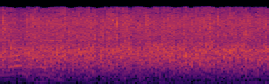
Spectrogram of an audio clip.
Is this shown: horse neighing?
no

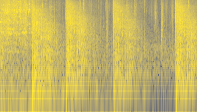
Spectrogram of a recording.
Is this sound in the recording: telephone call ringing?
no

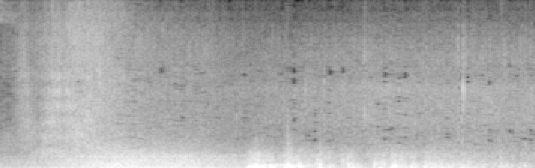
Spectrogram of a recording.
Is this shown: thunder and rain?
yes

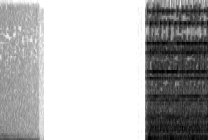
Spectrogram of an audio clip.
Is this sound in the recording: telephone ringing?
yes

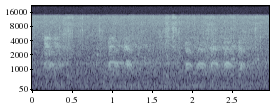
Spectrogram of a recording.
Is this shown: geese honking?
yes

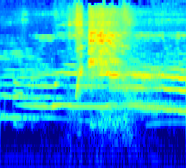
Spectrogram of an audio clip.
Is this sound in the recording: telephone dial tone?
no

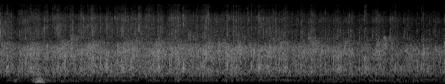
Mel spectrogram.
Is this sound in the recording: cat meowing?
no

